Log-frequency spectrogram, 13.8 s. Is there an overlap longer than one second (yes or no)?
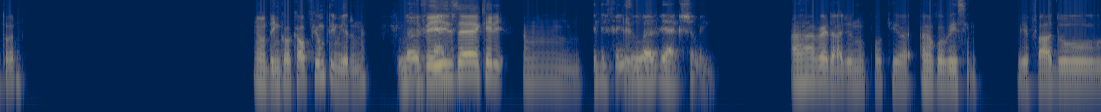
no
